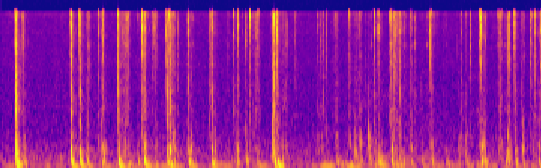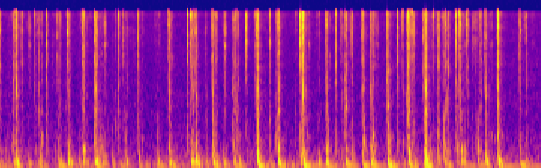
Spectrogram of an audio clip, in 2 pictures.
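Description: Fingertips type steadily on the black plastic keys of a backlit laptop keyboard for about nine seconds. Each key gives a quick, dry clack with a brief bright tick, falling into irregular rapid bursts with short pauses. A faint low hum runs underneath.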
